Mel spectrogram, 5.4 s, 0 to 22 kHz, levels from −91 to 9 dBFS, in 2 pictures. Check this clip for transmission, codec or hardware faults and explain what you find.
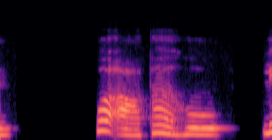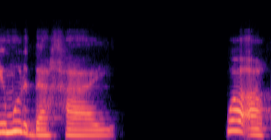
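Nothing stood out on listening; the audio showed no transmission, codec or hardware problem that I could hear.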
